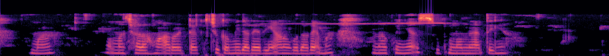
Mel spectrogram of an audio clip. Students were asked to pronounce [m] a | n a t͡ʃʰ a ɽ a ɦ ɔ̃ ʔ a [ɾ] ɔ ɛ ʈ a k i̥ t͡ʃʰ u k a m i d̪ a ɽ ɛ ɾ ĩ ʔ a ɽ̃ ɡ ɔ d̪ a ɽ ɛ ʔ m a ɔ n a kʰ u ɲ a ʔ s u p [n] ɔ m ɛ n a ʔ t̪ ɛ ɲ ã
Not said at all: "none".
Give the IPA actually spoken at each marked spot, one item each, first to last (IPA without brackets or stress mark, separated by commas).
m, ɾ, n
